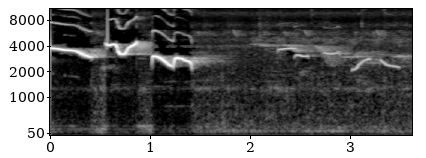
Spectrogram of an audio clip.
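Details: Loud Oriental magpie-robin song meant to stir a stalled bird into full song: bright sliding whistles, rising then falling, followed by softer, quicker warbled phrases.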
